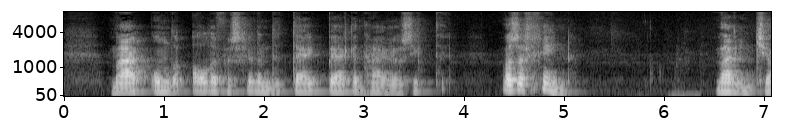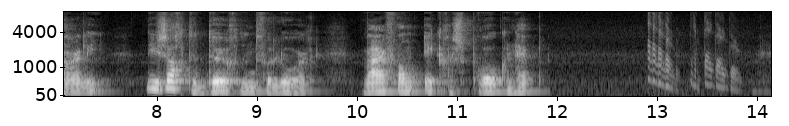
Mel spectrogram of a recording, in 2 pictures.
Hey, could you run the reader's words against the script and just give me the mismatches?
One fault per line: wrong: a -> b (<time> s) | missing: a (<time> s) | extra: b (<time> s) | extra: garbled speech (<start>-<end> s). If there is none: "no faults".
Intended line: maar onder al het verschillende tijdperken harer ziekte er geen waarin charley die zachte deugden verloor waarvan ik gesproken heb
wrong: het -> de (1.4 s)
extra: was (4.3 s)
